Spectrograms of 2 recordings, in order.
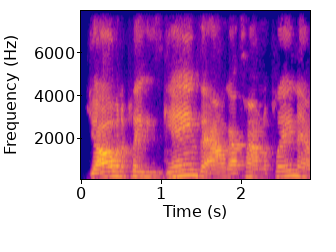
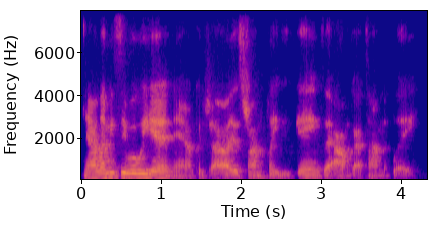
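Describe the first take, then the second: First: Loud, punchy callout. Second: Hushed, breathy whisper, much softer. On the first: Calling out viewers loudly after whispering it. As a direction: throw it at them full voice. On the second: Teasing viewers in a low sneaky whisper. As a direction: drop to a secret whisper. Whispers then shouts same line. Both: Acted.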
